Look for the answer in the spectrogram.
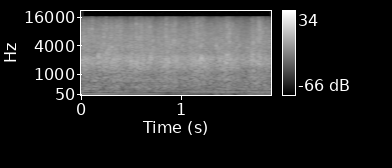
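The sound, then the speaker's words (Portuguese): Steady applause from a large audience applauding the word of the Lord after a Bible reading, a dense continuous wash of many hands clapping at even loudness throughout, with a low hum underneath and no voices. “Glória a Deus, aplaudam a palavra do Senhor.”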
